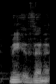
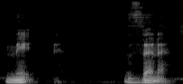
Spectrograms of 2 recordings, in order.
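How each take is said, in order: First: Said in the usual way. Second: Very slow مئذنة with a long break; sounded out. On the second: Shown as a demonstration. Teacher writing the word out, مئذنة in two slow pieces. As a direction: stop on the hamza in مئذنة, pause, finish.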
